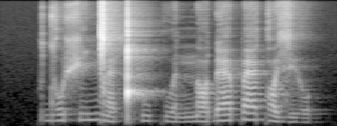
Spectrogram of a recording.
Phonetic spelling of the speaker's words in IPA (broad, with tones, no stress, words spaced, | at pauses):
do˦ ʃi˦ ŋ͡ǀæ˨ǃʰu˧kʷæ˨nːɒ˧ ɗæ˦pæ˦ ɡɒ˨zʲo˨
